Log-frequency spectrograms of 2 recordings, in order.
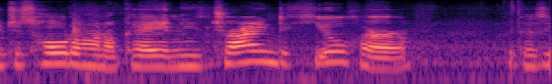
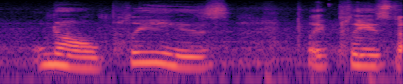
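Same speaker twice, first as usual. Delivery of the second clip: mock sobbing, pleading voice, quieter; 8 dB quieter than usual. Recounting the scene after she stops responding, retelling a sobbing plea. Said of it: "he starts sobbing and crying and begging".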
